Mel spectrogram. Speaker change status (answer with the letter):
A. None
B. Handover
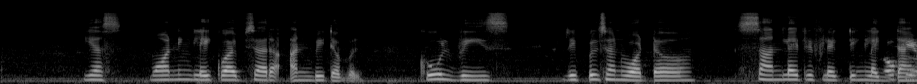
B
